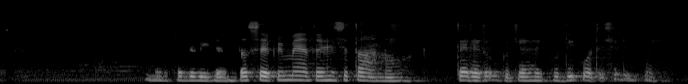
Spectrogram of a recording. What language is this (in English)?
Punjabi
